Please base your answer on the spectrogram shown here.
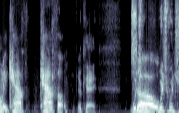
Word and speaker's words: Cathal: And then it depends where you're from how to say the second name. So it's a very Irish name. So the Irish way is Cathal. The British will call me Cathal, and the Americans will call me Cathal.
